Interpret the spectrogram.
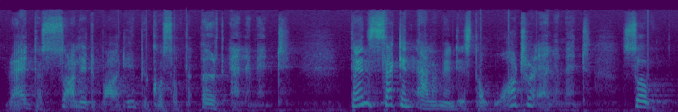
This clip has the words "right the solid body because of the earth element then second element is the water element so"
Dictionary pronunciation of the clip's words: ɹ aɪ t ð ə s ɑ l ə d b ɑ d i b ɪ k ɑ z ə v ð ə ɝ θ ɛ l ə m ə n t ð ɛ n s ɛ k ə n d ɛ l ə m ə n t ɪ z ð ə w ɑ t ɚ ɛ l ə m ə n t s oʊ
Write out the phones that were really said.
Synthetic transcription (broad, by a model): ɹ aɪ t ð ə s ɑ l ə d b ɑ d i b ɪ k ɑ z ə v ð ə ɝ t ɛ l ə m ə n t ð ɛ n s ɛ k ə n d ɛ l ə m ə n t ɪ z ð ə w ɑ t ɚ ɛ l ə m ə n t s oʊ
